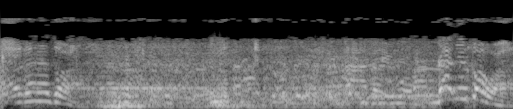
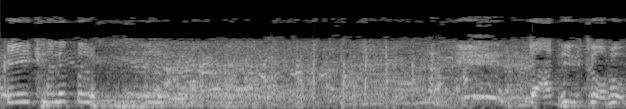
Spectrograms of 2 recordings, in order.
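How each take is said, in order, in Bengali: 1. দুর্বল, বুড়ো গলায় আবৃত্তি করা হচ্ছে। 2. হাসতে হাসতে আবৃত্তি করা হচ্ছে। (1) "সে একজন বৃদ্ধ, আশি বছর বয়স হয়েছে" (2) "সে একটু হাসে বেশি"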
